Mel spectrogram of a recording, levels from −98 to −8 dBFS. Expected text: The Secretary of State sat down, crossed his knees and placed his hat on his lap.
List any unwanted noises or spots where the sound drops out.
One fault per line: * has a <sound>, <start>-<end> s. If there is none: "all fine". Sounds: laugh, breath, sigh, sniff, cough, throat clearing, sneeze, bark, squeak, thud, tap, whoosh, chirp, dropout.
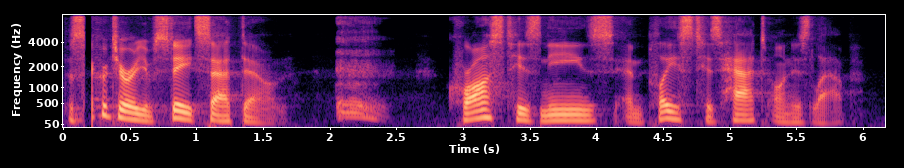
* has a dropout, 0.2-0.2 s
* has a throat clearing, 2.0-2.5 s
